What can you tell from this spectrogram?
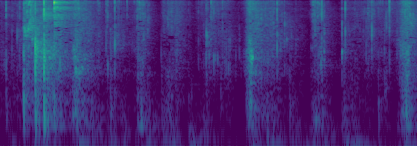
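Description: Slime being squished and worked by hand, making irregular crackly clicks and pops, densest in the first second.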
